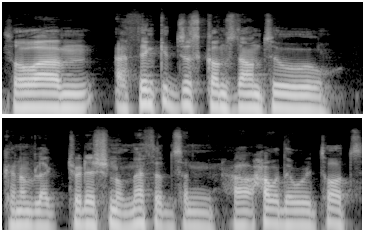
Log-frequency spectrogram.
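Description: Recorded with a dry, close sound and no echo, a man of medium pitch speaks at a moderate pace with a Spanish accent. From Durango, Mexico. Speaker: mezcal producer. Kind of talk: interview.

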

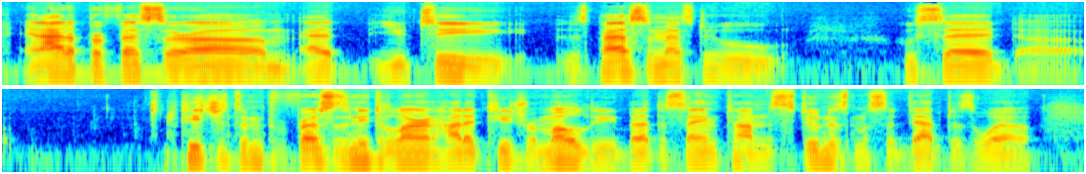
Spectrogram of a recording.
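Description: A man with an unremarkable speaking voice, fairly low in pitch, fairly quick in pace, with fairly even intonation. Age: 20s. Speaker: podcast host. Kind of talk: casual interview chat. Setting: studio, sitting across from guest.

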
